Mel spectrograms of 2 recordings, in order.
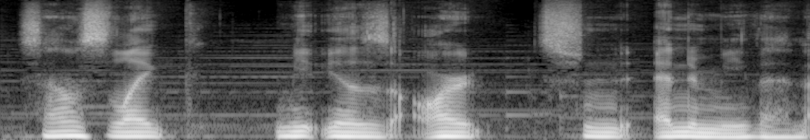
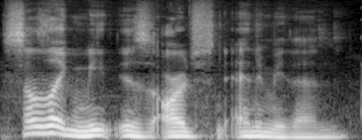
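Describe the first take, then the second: First: It is read slowly. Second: It is read at normal speed.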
